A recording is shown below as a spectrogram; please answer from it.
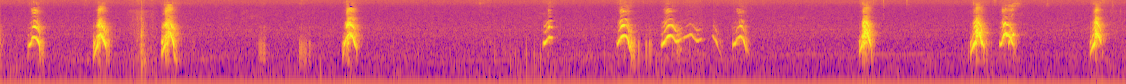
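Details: Yorkshire Terrier mix barking in its sleep: about thirteen short, sharp woofs in irregular bursts, some in quick pairs or triplets, with a few softer muffled notes between them against a quiet indoor background.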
